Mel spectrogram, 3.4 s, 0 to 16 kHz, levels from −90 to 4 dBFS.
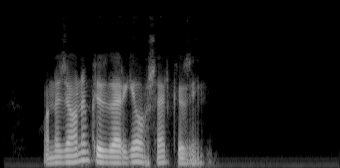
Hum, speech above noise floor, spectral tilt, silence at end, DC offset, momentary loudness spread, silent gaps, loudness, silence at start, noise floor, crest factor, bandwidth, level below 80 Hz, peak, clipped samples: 50 Hz at -55 dBFS; 42 dB; -8.5 dB/octave; 1.3 s; under 0.1%; 10 LU; none; -27 LUFS; 0.45 s; -69 dBFS; 20 dB; 7.2 kHz; -58 dBFS; -10 dBFS; under 0.1%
